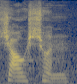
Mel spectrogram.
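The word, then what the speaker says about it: Sean: are you all right Miss shun my name is Shaun this is the proper way to address someone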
